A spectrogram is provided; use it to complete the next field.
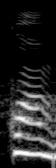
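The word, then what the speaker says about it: comb: चलिए देखिए लिखा है सी ओ एम बी कॉम लिखा है इससे देखिए तो बी को हम नहीं पढ़ते हैं इसमें हम कोम पढ़ते हैं सिर्फ कोम ठीक है लिखा भले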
